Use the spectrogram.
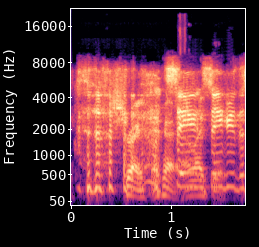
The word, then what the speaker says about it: Striph: I thought you were going to pronounce your last name because I didn't want to butcher it. So, it's Striph. I'll say that for you. It's Striph. Okay. Striph.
